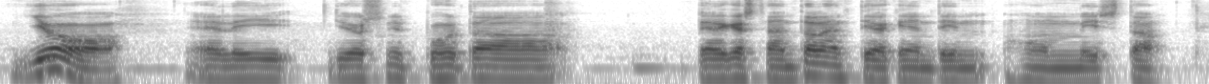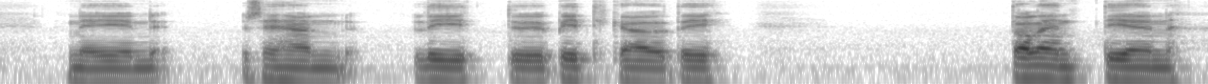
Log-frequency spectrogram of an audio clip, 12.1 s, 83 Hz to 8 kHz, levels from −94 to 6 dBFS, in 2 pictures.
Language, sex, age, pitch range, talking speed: Finnish, male, 20-39, 100-110 Hz, 65 wpm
